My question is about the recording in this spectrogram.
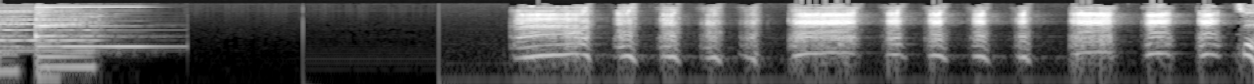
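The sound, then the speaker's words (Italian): A brief electronic chime opens, then after a pause a parrot lets out a rapid series of loud, harsh squawks and chattering calls, repeated in quick bursts. “Tu sei un pappagallo e devi parlare, non puoi fare versi come gli altri uccelli, capito?”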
